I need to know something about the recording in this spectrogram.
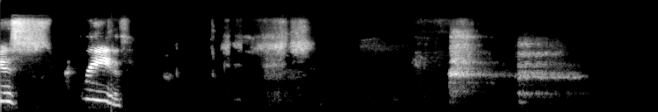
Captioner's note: deep Breathing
